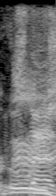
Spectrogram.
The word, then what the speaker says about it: Uwe: It says pronounced with a long U. – Get a name change. – Rhymes with gooey. – Yeah, gooey. – Dr. Uwe says...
